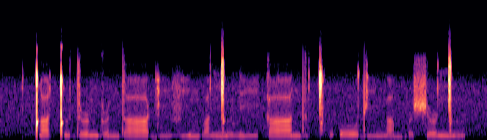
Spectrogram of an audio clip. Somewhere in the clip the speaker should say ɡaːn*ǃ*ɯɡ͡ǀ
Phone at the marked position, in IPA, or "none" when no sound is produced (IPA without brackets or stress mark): d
